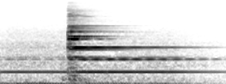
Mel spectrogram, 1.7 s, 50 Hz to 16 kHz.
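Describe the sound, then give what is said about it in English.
A single toll of a church bell at St George's Anglican Church in Tauranga, during a memorial service for about 60 men who died in a battle, rings out, its bright, layered hum lingering and slowly fading over a soft background hum, with no voices. “The bell rang out 60 times for the approximately 60 men who died during the battle.”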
